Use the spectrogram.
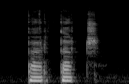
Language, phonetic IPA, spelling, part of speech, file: Polish, [ˈpartat͡ʃ], partacz, noun, LL-Q809 (pol)-partacz.wav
